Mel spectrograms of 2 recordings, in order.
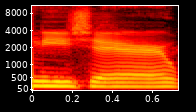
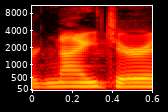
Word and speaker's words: Niger: So fast forward, I'm in Peace Corps training, and I land over there in Niamey, Niger, West Africa, or Niger, as Americans like to pronounce it.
